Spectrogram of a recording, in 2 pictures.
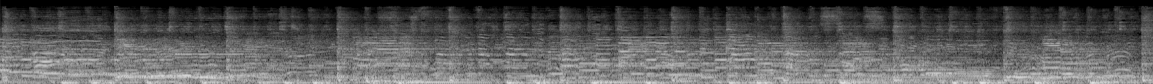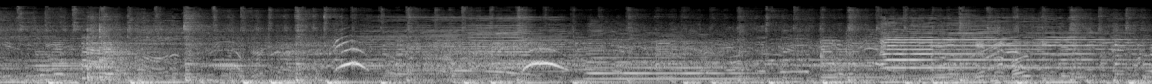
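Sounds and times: live blues-rock band playing: 0.0s - 23.0s
audience whooping: 14.3s - 19.3s.

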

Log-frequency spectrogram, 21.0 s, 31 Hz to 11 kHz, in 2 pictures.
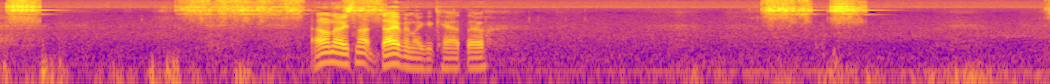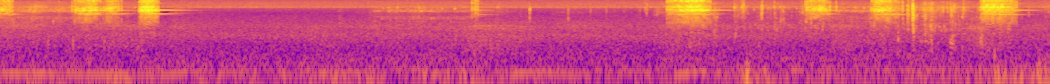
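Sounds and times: spinning reel clicking: 0.0s - 0.7s, 1.6s - 4.1s, 7.4s - 9.0s, 10.4s - 12.4s, 14.4s - 15.6s, 17.1s - 17.8s, 18.6s - 19.7s, 20.3s - 20.9s
low rumble of wind: 0.0s - 21.0s.

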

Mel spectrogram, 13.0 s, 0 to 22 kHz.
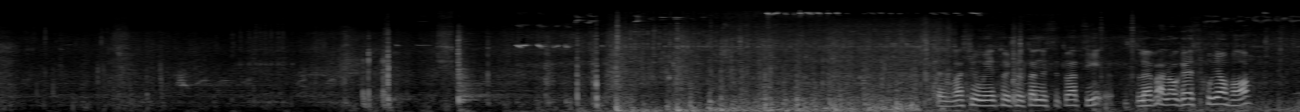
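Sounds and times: bike rattling over stones: 3.6s - 13.0s
wind rumble on microphone: 12.0s - 13.0s.

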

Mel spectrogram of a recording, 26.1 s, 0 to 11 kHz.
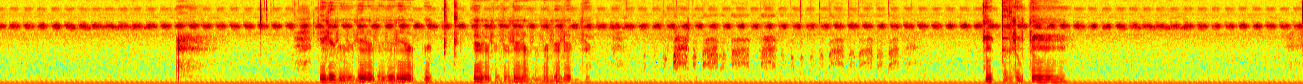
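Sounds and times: cricket chirping: 0.0s - 26.0s
person humming: 3.5s - 4.0s, 6.0s - 11.9s, 19.7s - 21.4s.

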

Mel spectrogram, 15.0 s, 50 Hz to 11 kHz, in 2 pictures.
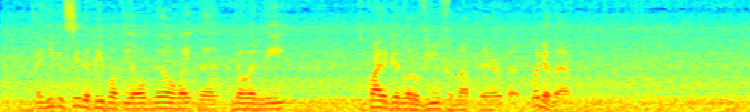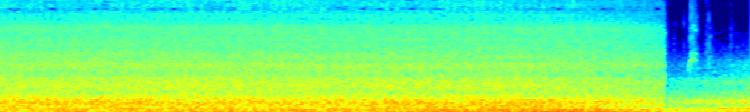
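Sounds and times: water rushing over a dam: 0.0s - 14.2s.

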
